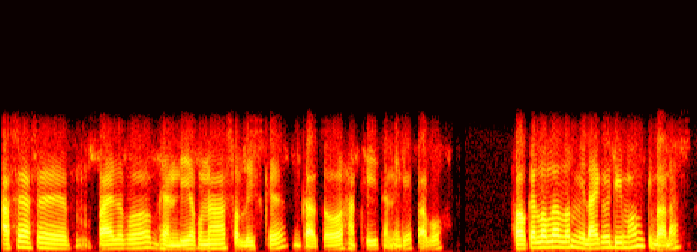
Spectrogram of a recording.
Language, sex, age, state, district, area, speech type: Assamese, male, 18-30, Assam, Golaghat, rural, conversation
